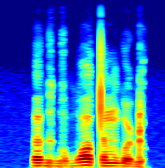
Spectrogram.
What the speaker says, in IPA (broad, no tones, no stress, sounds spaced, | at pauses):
ə ɡ ə ɡ o b ɔ t ə m ɠ o ɖ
